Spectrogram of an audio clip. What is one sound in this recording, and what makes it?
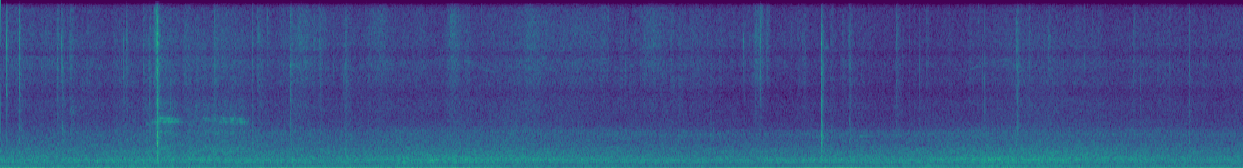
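A bus engine rumbles steadily from inside as it drives along.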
